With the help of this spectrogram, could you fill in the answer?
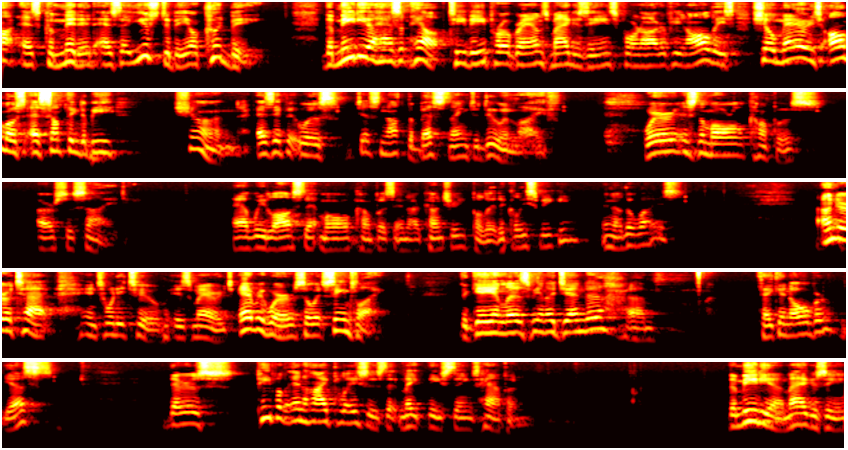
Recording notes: recorded November 19, 2022, at the Ringgold Seventh-day Adventist Church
